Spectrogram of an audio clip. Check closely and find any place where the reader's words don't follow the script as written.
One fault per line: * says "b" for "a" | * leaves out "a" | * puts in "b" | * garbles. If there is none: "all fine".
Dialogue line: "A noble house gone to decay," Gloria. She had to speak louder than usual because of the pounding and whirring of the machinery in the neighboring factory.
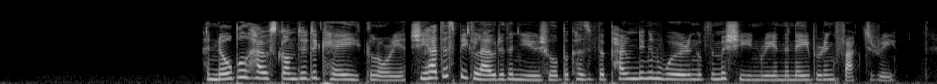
all fine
